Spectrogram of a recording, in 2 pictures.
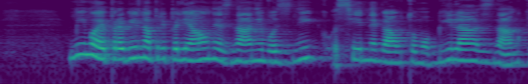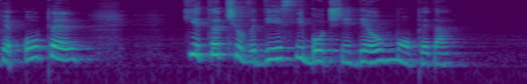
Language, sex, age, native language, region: Slovenian, female, 50-59, Slovenian, Drava region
